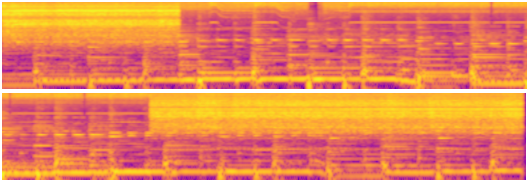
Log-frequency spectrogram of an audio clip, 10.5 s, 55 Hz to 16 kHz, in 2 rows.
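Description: A GRAND 16 V brushless cordless drill spins a 1 mm bit with a loud, continuous motor whine that steps in pitch partway through. A few sharp clicks sit over it, and no one speaks.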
